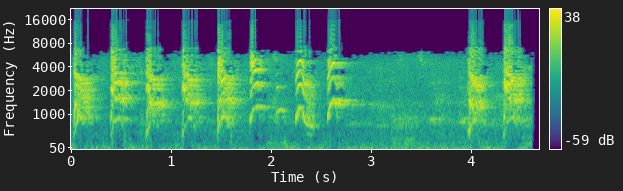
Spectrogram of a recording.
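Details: Chihuahua puppy yapping in a quick series of about ten sharp, high-pitched barks, roughly two or three each second, with a brief pause before two final yips.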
